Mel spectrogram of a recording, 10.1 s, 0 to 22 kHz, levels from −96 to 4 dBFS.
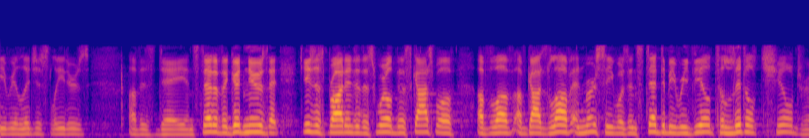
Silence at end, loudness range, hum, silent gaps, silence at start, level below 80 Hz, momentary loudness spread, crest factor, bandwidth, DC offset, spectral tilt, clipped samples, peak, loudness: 0 s; 3 LU; none; none; 0 s; -78 dBFS; 14 LU; 20 dB; 5.8 kHz; under 0.1%; -8.5 dB/octave; under 0.1%; -6 dBFS; -26 LUFS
